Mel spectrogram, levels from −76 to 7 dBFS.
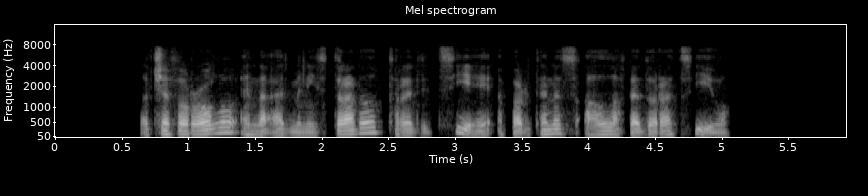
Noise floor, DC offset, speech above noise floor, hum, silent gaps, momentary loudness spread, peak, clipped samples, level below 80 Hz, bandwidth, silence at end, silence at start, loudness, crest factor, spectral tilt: under -90 dBFS; under 0.1%; over 65 dB; none; none; 9 LU; -6 dBFS; under 0.1%; -56 dBFS; 7.8 kHz; 0.9 s; 0.65 s; -26 LUFS; 20 dB; -6 dB/octave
